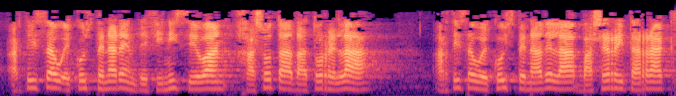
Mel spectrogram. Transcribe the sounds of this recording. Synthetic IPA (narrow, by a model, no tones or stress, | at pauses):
a̰ɾt̪isawe̞ko̞jspe̞naɾe̞nd̪e̞finisio̞anʝaso̞t̪aðat̪o̞re̞la | a̰ɾt̪isawe̞ko̞jspe̞nað̞e̞laβase̞rit̪arak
